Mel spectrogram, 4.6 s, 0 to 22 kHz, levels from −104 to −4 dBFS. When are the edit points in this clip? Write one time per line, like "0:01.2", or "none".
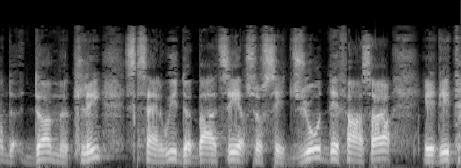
0:01.4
